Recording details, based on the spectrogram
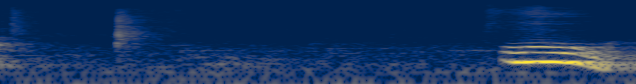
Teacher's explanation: देखिए ऊ को बोलते समय क्या हुआ? ओठ गोल हुआ। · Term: वृत्ताकार स्वर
